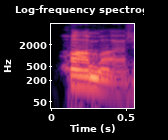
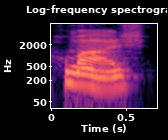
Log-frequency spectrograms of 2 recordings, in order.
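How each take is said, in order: First: "Homage" said as HAH-mahzh; corrected pronunciation. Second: "Homage" said as oh-MAHZH; "Homage" mispronounced with oh for the first vowel; wrong pronunciation. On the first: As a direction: say "Homage" with "ah" in the first syllable, not "oh". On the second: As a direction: say "Homage" with a rounded "oh" in the first syllable. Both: Shown as a demonstration. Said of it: "I've been pronouncing it wrong".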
